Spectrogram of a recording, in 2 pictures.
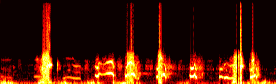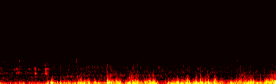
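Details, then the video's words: An excited English Springer Spaniel in a farmer's field gives a burst of high, wavering whines and yips over about four seconds, then falls quiet while rustling and footsteps continue. "Ole Gunnar Excited"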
